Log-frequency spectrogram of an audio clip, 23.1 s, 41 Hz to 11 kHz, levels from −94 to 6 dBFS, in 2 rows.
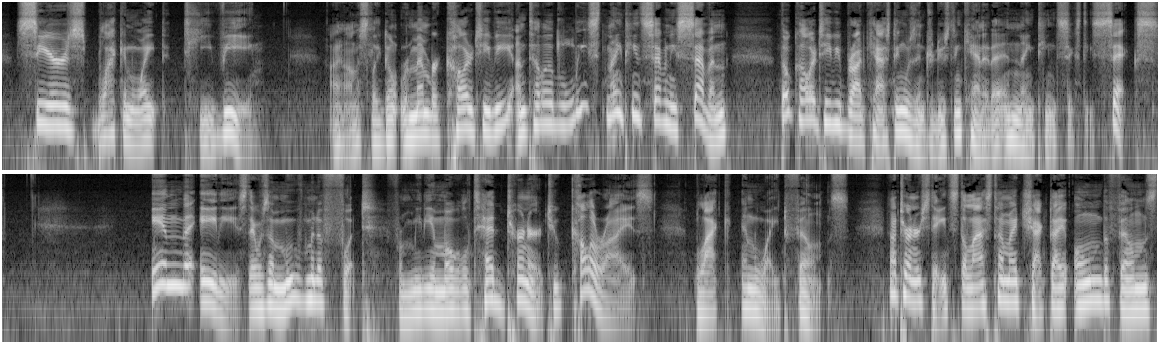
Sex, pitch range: male, 115-175 Hz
